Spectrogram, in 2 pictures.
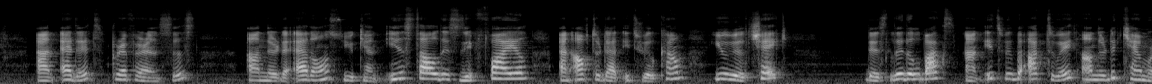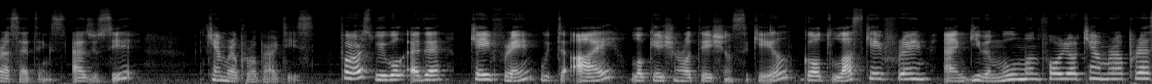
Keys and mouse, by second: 1.1-1.9 drag, 14.5 click, 15.7 i, 18.5 click, 20.4 q, 21.3-22.4 w.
